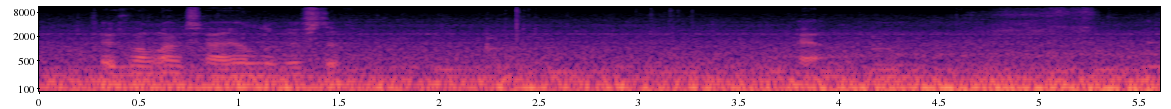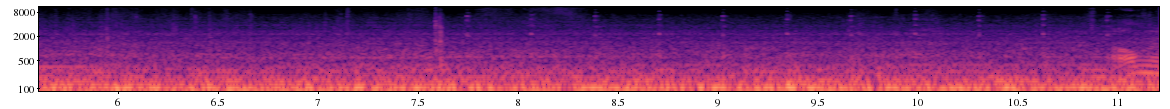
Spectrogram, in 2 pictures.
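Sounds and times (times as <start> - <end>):
car engine and tyre rumble approaching along a road: 0.0 - 11.2
low road noise: 0.0 - 11.2
speech: 0.3 - 2.5, 3.8 - 4.2, 11.0 - 11.2
faint ticking: 6.6 - 11.2.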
